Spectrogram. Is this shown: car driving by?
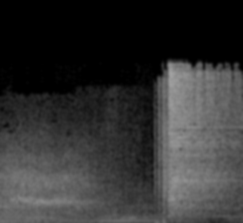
yes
